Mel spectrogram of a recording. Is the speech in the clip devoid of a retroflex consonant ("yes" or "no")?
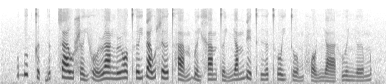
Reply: no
